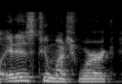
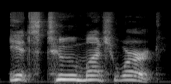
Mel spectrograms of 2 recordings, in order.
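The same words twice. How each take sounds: First: Said in the usual way. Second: High, slow mock yell; discouraging jeer in a raised pitch; heckling frog's call. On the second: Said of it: "what the other frogs are yelling".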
